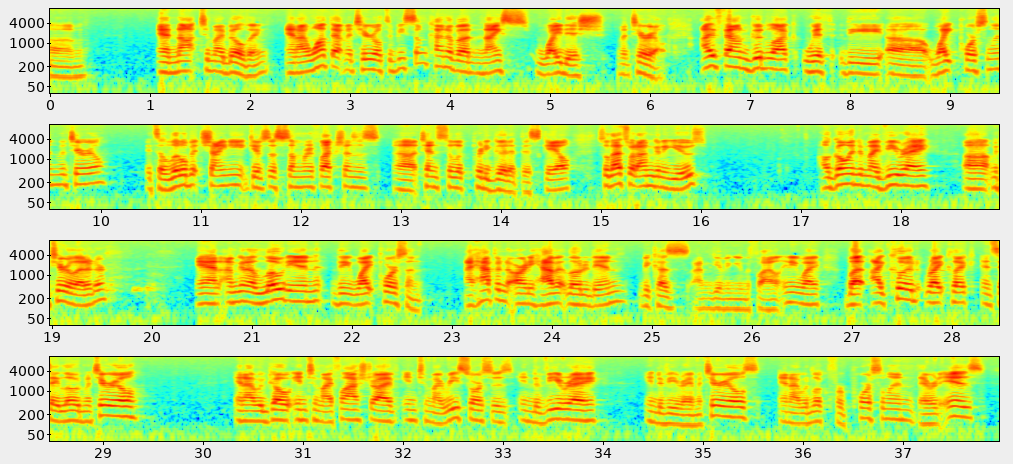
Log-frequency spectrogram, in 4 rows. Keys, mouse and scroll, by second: 17.0 click, 19.4 click, 22.7 click, 27.5 right click, 29.2 click, 31.1 click, 32.3 click, 32.5 click, 33.5 click, 33.7 click, 35.0 click, 35.2 click, 37.4 click, 37.5 click.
